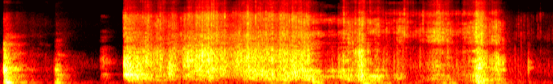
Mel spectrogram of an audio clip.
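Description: Cardboard box and its packaging being pulled open and rummaged through: a few short knocks, then a dense crackling rustle for about a second and a half, then scattered crinkles and clicks. It cuts off suddenly near the end.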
